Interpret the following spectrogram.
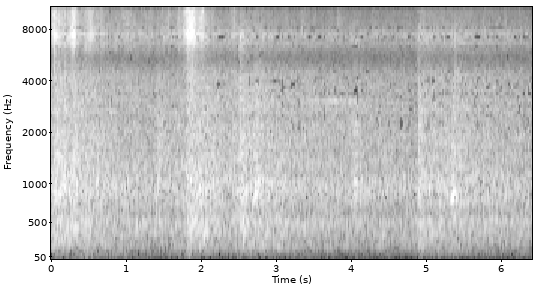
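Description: Faint handling of a paper notebook and a pen writing on it, over a quiet room hiss: a brief soft rustle about two seconds in and a few light ticks later.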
